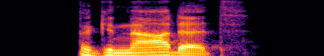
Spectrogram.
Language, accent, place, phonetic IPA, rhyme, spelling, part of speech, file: German, Germany, Berlin, [bəˈɡnaːdət], -aːdət, begnadet, adjective / verb, De-begnadet.ogg
- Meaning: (verb) past participle of begnaden; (adjective) gifted, talented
